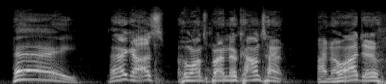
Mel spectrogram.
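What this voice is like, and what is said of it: Impression of Luis J. Gomez. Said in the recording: “doing a Lewis voice”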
